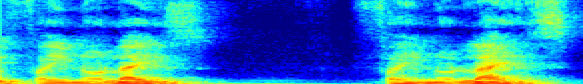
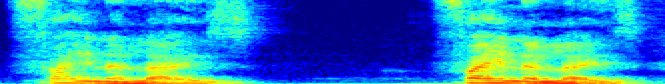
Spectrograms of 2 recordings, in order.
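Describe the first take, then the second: First: "finalize" as fy-NO-lize; mispronounced, second-syllable stress. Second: "Finalize" as FY-nuh-lize; first-syllable stress. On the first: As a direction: say "finalize" wrongly with a stressed NO in the middle. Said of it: "on the second syllable". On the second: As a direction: hit FY at the start of "Finalize", falling after. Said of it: "stress is on that first syllable". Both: Shown as a demonstration.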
